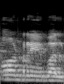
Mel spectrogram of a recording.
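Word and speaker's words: honorable: नरे बल मैन क्योंकि यहां पर एच क्या है एच जो है साइलेंट है एच क्या है साइलेंट है और इस शब्द का उच्चारण किससे प्रारंभ हुआ है वावेल साउंड से नरे बल से शुरू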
